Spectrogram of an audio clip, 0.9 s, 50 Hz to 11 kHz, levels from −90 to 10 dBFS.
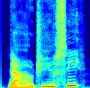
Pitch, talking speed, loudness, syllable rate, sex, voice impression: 260 Hz, 265 wpm, -15 LUFS, 5.5 syllables/s, female, very feminine, slightly young, slightly adult-like, very thin, very tensed, powerful, very bright, very hard, very clear, very fluent, cute, very intellectual, very refreshing, sincere, slightly calm, slightly friendly, slightly reassuring, very unique, elegant, slightly wild, very lively, slightly strict, slightly intense, slightly sharp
